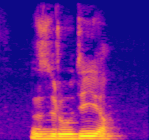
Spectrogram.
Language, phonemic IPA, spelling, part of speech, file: Moroccan Arabic, /zruː.dij.ja/, زرودية, noun, LL-Q56426 (ary)-زرودية.wav
- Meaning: carrot, carrots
